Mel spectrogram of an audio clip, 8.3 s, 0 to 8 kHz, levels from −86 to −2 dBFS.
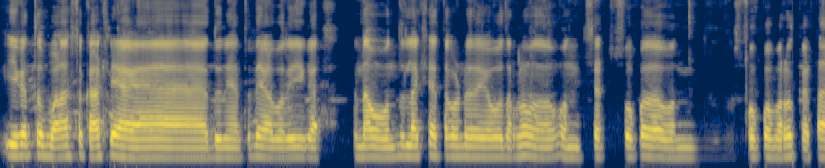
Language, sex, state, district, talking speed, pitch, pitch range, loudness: Kannada, male, Karnataka, Bellary, 140 wpm, 140 Hz, 130-145 Hz, -15 LUFS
